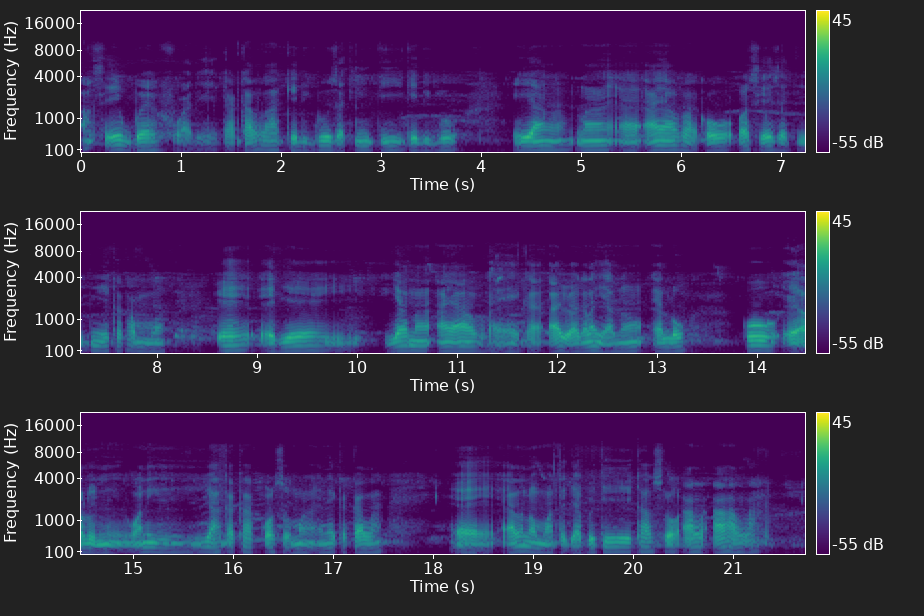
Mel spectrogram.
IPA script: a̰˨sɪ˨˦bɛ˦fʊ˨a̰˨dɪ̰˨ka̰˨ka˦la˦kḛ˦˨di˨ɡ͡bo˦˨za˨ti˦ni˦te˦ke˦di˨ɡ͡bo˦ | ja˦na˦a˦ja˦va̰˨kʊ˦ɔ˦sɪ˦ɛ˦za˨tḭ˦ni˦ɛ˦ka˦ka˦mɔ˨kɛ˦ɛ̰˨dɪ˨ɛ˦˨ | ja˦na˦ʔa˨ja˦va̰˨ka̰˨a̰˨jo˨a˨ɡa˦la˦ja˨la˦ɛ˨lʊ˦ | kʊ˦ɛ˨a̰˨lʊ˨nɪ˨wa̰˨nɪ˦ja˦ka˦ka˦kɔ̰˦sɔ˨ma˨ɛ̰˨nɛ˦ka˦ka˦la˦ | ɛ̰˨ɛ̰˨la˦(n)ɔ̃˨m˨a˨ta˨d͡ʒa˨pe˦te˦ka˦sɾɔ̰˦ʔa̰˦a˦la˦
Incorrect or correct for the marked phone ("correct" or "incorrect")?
correct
